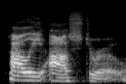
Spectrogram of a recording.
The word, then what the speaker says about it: Cagliostro: Cagliostro? Cagliostro.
